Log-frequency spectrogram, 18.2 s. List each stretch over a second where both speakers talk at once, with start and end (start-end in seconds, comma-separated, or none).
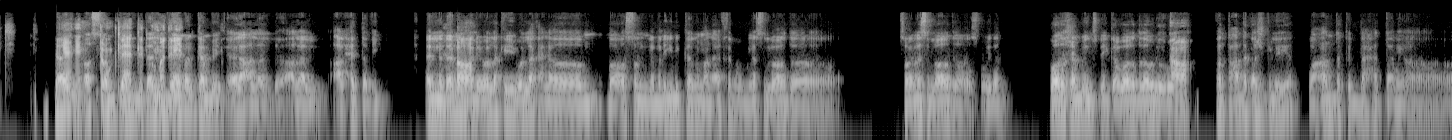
0.8-2.4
